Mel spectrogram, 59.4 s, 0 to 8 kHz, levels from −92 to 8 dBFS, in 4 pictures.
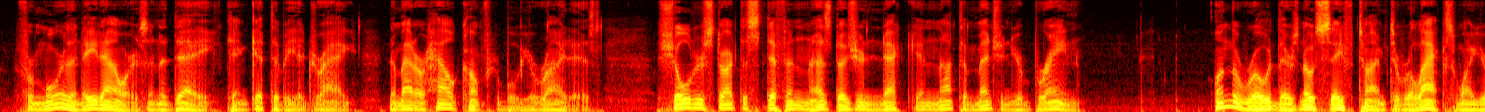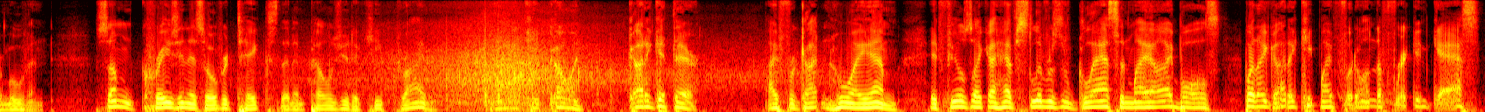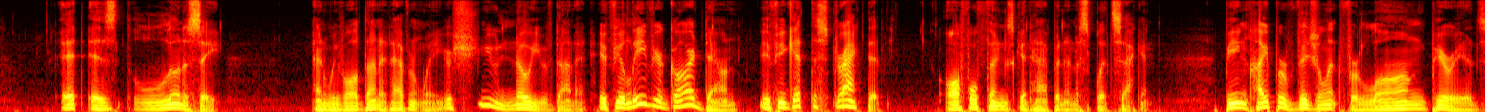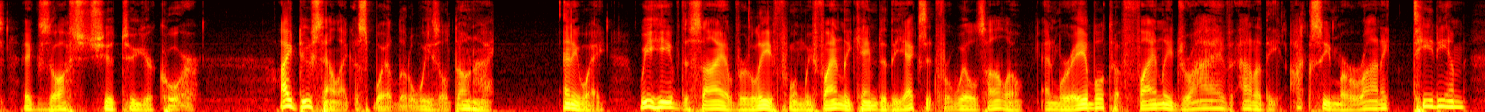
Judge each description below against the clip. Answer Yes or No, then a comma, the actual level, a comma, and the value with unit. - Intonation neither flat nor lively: No, wide, 6.6 semitones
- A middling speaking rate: Yes, average, 175 wpm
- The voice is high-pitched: No, very low, 95 Hz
